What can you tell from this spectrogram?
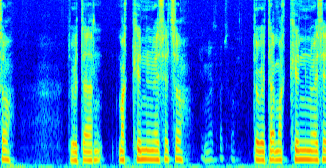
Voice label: "macyn", welsh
